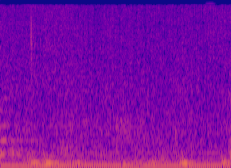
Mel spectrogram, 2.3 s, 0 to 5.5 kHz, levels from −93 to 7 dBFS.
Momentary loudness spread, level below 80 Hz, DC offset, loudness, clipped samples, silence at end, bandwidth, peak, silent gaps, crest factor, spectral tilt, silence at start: 6 LU; -42 dBFS; 0.4%; -42 LUFS; under 0.1%; 0 s; 5.4 kHz; -26 dBFS; none; 14 dB; -5.5 dB/octave; 0 s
